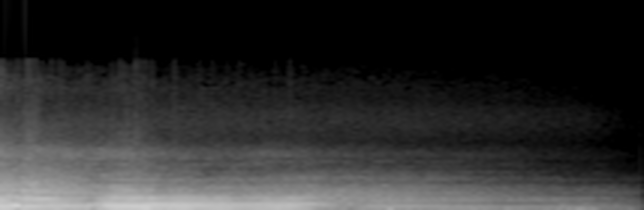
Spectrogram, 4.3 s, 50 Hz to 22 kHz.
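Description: Porsche 996 Carrera's water-cooled flat-six engine pulling away. Its pitch dips and rises about a second in, then the note grows steadily fainter as the car drives off.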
